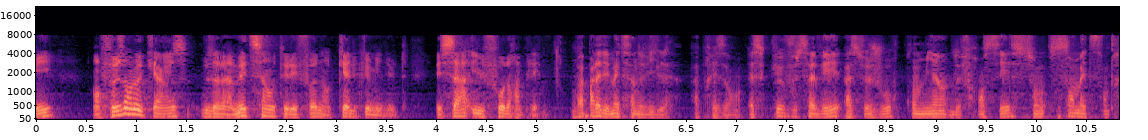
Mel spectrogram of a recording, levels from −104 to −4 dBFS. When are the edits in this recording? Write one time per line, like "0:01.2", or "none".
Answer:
none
